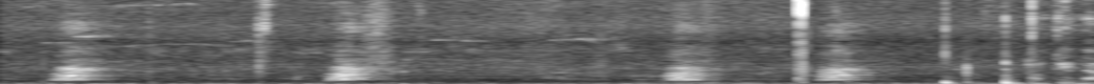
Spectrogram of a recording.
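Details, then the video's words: Siberian Husky dogs at home giving short, broad, muffled barks, four of them spaced about one to two seconds apart, while a woman talks nearby and sharp clicks or claps sound near the end. "Ingay ng branded na mga aso Husky"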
